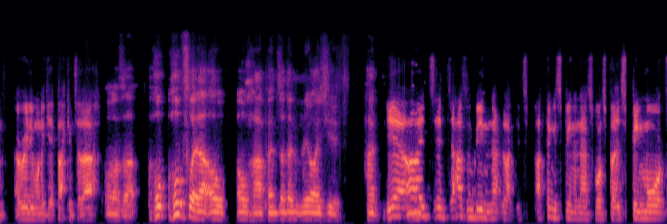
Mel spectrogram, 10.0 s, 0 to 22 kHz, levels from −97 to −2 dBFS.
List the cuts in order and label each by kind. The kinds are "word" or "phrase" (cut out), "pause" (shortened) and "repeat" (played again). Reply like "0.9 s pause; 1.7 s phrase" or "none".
1.5 s pause; 2.1 s pause; 3.4 s pause; 5.2 s pause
